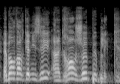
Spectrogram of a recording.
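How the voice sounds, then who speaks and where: A man's voice: very high-pitched, moderate pace, fairly bright tone. A man voicing a pompous dictator in a Belgian French accent, giving a speech with jokey asides.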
